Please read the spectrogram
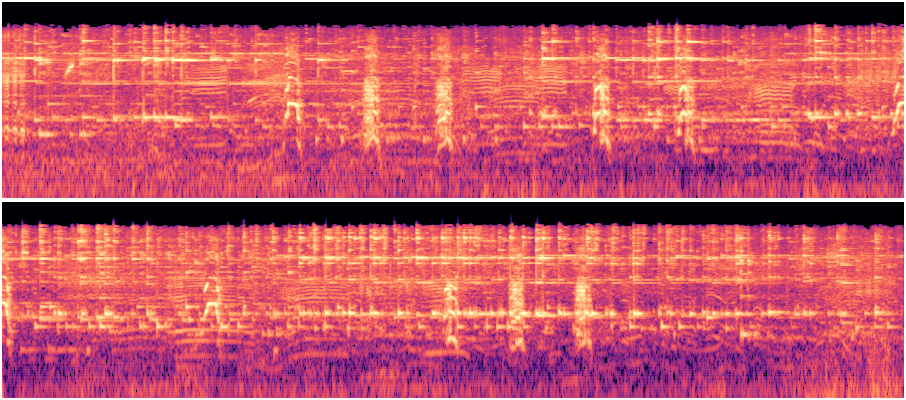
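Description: A large flock of sheep bleating, many separate calls overlapping at irregular intervals, with the flock's neck bells clinking and ringing underneath.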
